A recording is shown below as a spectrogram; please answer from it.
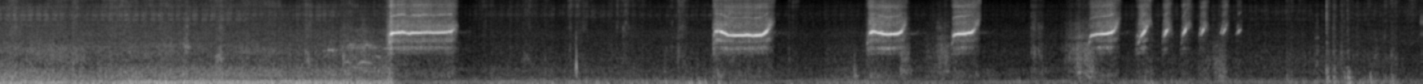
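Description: A person whistling to call a dog: a loud whistle about four seconds in, then several more spaced a second or two apart, some dipping and rising in pitch, ending in a quick run of short pips. A steady low rushing noise fills the first four seconds.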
